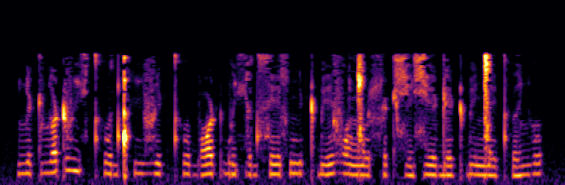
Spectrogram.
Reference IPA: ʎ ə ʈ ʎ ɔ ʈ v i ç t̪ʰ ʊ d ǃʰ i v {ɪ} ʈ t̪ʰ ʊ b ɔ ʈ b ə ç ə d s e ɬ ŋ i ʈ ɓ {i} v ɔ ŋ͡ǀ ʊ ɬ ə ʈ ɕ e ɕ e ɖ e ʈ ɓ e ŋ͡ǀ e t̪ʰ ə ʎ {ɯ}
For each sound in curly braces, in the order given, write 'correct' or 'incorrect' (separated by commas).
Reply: incorrect, incorrect, incorrect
